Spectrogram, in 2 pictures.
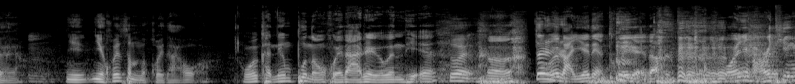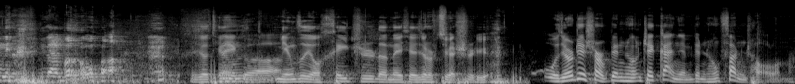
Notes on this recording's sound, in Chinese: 现在，我们将经过修整剪辑过的现场录音内容，按照每个播客一段的形式，分成 7 条主题内容进行发布。我们在北京举办了 音乐·聚我们——首届「播客松」+西海之声7周年聚会 活动。现场录音设备协力品牌：Focusrite、RODE 麦克风。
